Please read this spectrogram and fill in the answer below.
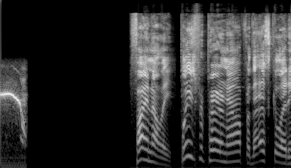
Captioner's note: sound of woman screaming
